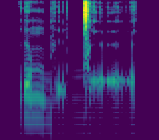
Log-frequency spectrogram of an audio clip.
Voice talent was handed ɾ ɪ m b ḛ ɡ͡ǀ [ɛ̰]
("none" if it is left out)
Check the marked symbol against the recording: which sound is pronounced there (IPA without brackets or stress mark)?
ɛ̰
